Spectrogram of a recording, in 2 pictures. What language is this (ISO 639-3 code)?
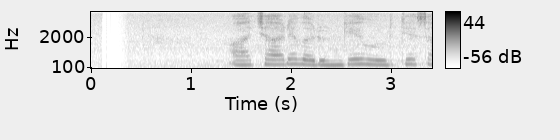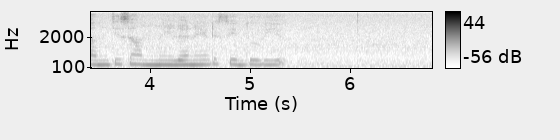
sin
